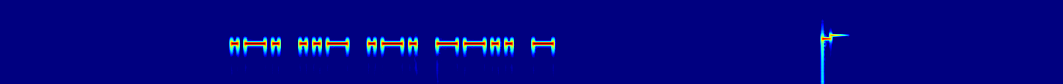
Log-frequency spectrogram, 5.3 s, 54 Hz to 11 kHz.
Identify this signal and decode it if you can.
Morse code, heard as a keyed tone, about 35 wpm, 700 Hz. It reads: RURZT
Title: Code Groups - 5 Letters - 35wpm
